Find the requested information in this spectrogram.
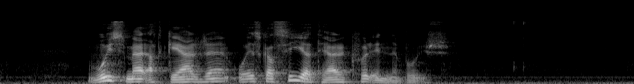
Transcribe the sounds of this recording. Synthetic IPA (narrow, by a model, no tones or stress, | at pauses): ʋʊjsmæɾʔat̪ɡ̥æːɹəoːɛskɑlsiːat̪ʰæːɹkʰʋœɾɪnəbʊ̰ʏɹ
